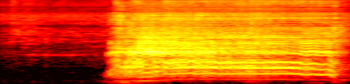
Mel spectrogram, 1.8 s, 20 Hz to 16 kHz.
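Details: A heavy stud ram, about 90 kg and used for natural mating, lets out one loud, harsh, rasping bleat of over a second after a quiet start.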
